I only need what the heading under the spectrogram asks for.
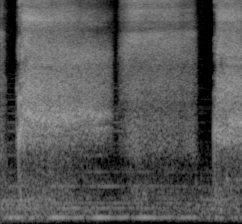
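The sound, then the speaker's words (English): A voice imitates the harsh, back-and-forth breathing of a respirator: three long, hissing breaths separated by short silent gaps, the last one cut off. “the sound that fades in instead is the noise of a respirator. Like the harsh breathing back and forth”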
